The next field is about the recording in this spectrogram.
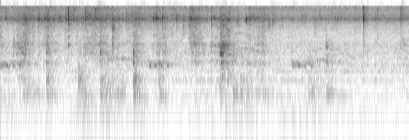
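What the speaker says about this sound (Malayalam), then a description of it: "നന്നായിട്ട് ഇളക്കി കൊടുക്കാം" A spoon stirs rava upma in a metal pan, scraping and clinking against the sides in quick irregular strokes, close up with faint background hiss.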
